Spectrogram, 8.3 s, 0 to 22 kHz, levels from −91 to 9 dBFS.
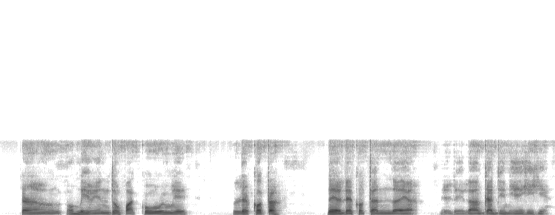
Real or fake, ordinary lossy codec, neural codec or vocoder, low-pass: fake; none; codec, 16 kHz, 1 kbps, FunCodec, trained on LibriTTS, 50 frames a second; none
